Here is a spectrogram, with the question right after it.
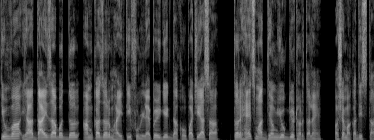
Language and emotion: Goan Konkani, neutral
